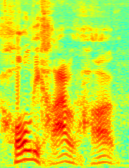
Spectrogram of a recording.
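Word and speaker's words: Rolihlahla: Nelson está completando hoje 95 anos, hospitalizado, e o nome de Nelson é até difícil a gente pronunciar aqui, é Holihar, que quer dizer pulador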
